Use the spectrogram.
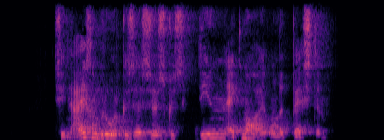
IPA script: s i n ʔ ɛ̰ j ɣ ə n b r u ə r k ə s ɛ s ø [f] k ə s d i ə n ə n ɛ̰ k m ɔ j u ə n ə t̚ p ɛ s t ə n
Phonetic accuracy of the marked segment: incorrect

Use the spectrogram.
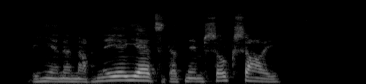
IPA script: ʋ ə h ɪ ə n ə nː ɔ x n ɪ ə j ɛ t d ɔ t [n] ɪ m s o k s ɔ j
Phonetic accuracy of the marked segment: correct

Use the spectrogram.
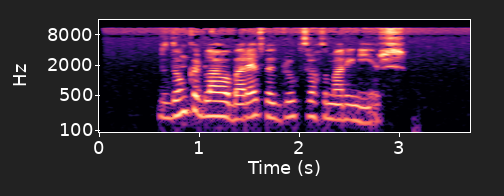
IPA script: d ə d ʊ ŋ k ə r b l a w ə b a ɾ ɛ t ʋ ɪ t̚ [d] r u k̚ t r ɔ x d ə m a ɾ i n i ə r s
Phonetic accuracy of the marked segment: incorrect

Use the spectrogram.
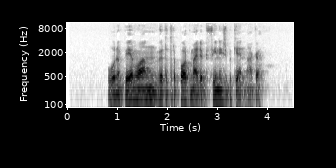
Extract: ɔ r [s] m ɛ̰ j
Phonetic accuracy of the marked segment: incorrect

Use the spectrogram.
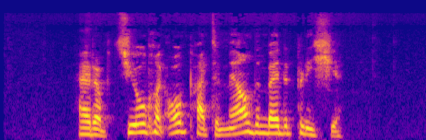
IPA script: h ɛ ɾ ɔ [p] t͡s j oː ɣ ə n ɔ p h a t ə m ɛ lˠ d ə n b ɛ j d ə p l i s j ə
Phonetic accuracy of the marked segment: correct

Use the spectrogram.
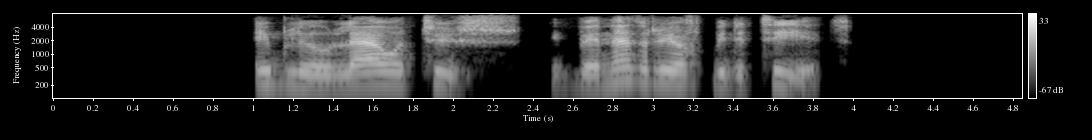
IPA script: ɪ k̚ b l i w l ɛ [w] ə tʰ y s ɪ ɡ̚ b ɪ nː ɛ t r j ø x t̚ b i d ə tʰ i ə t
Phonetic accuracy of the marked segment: correct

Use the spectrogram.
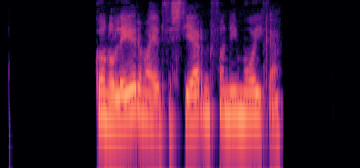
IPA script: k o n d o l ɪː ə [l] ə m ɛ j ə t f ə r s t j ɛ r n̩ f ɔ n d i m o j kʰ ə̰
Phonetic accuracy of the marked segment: incorrect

